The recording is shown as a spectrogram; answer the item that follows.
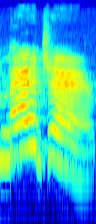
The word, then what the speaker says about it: merger: Merger. Merger. Very good. I can hear your pronunciation. This is a difficult word to pronounce because you have the J sound, okay?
